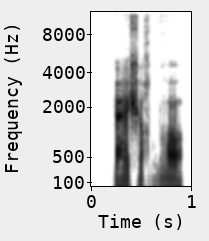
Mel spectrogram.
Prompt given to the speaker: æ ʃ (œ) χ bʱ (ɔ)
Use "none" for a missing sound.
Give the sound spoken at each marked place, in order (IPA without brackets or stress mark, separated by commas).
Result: œ, ɔ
